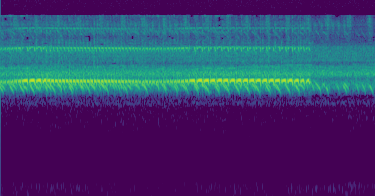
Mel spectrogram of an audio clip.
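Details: Autumn bell cricket chorus from Sanuki, Chiba Prefecture, Japan: loud, clear, high tinkling trills in rapid pulses, sustained and then dropping away sharply just before the end.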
